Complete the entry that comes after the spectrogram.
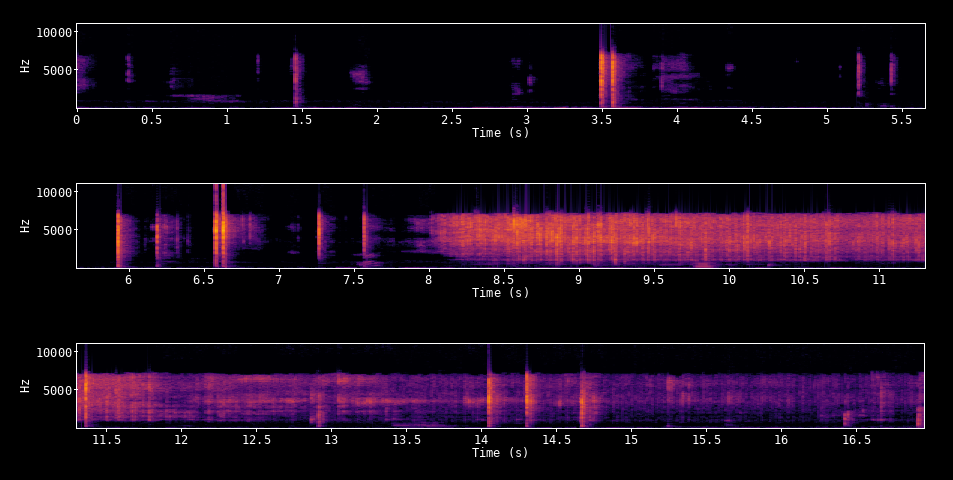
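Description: Food tipped from a bowl into a hot pot of oil over a wood fire, hissing loudly about eight seconds in as it hits the oil. The sizzle slowly dies down, with sharp knocks of utensils against the pot before and after.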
